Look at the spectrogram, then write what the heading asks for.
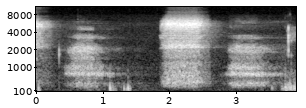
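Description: Slow, deep breaths during a yoga session: a long inhale, a loud rushing exhale, then another inhale, each breath drawn out and close, with no speech.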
